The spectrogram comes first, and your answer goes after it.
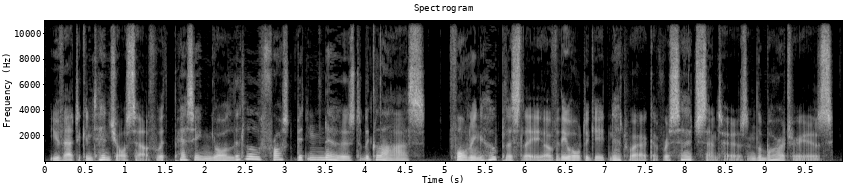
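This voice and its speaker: A man performs a wry university grandee narrating an audio memoir. The voice is gravelly and swoops theatrically, lingering sardonically over words. It is recorded dry and close, with a slow, deliberate delivery. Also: on the low side, sing-song, no echo, exaggerated voice. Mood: wry, relishing. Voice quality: gravelly, husky. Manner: arch, sardonic, savouring words with dramatic pauses. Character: wry, theatrical, self-mocking university vice-chancellor narrating his haunted memoirs. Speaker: narrator of a serialised audio story.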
